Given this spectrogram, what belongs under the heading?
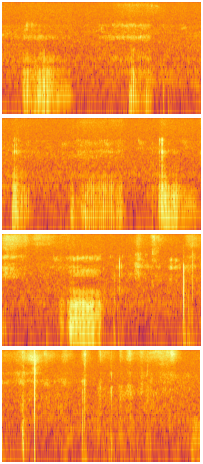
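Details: Snoring from a sleeping black Shar Pei puppy: soft, regular snorting breaths about every two seconds, with faint clicks and rustling.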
